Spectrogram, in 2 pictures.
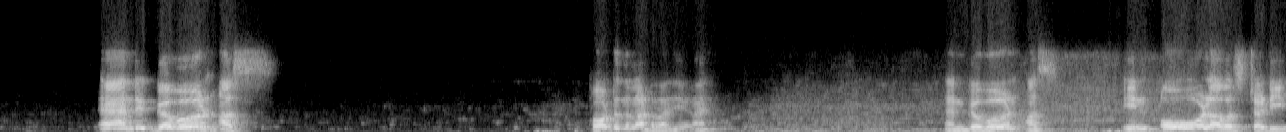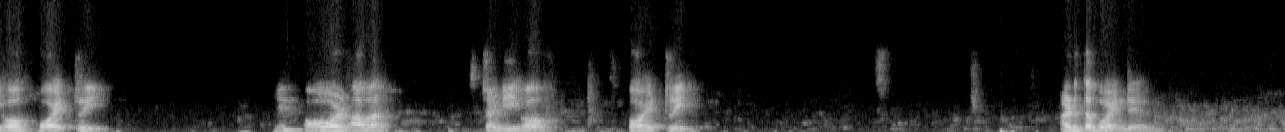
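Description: A man speaks calmly and slowly, close by, with long pauses.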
